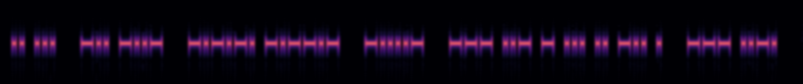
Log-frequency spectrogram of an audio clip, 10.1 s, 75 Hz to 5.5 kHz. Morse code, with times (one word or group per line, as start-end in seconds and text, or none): 0.2-0.7 IS
1.0-2.0 DX
2.4-4.2 ;)
4.6-5.3 -
5.6-8.3 OUTSIDE
8.6-9.7 OF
